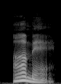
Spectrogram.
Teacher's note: If I want to say candy in Japanese, is ame, lower, higher.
